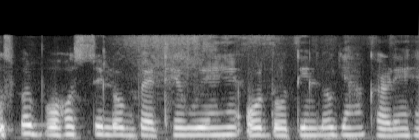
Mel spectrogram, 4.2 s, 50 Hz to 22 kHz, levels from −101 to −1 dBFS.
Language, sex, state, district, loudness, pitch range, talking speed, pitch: Hindi, female, Bihar, West Champaran, -17 LUFS, 195-210 Hz, 200 wpm, 205 Hz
